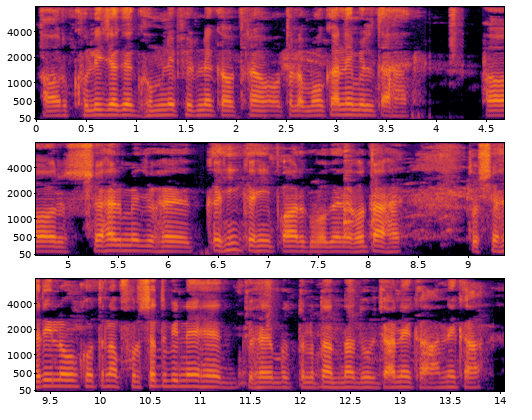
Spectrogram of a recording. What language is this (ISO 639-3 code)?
urd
